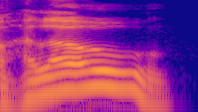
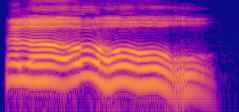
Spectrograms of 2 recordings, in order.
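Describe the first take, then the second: First: Raised, pleading call; first call, already pitched up; desperate hello. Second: Much higher and louder pleading call; second hello, pushed higher and louder; desperate louder hello. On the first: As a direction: call out a lost, hopeful hello. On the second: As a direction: shout it out into an empty world. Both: Retold or imitated. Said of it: "all desperate 'cause no one else is left".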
